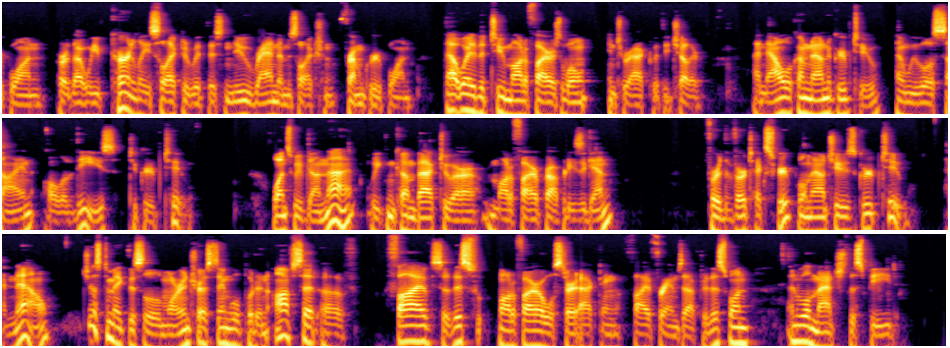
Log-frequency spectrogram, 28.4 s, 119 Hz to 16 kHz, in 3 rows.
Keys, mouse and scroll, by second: 7.2 click, 9.9 click, 12.1 click, 13.6 click, 14.9 Tab, 16.9 click, 18.9 middle click, 21.5 click, 26.6 click.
